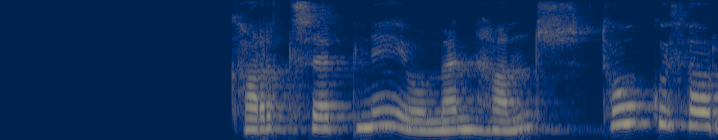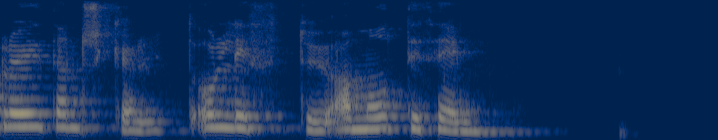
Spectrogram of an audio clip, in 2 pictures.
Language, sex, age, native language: Icelandic, female, 20-29, Icelandic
